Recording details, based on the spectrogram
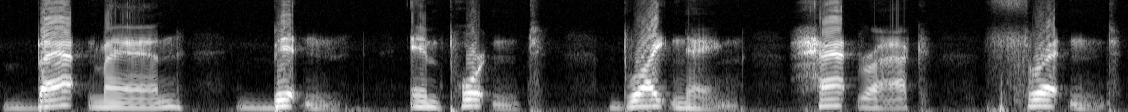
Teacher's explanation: Lesson 15, the main thing is I want you to review the glottal stop consonant sounds in that lesson. So in American English, the T, when it's in the middle like this, we don't really pronounce it.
